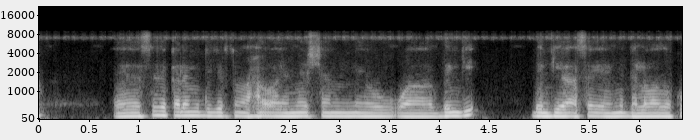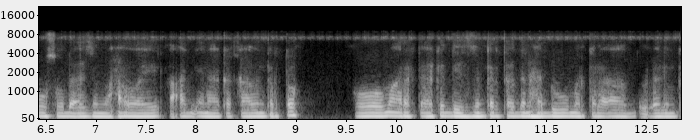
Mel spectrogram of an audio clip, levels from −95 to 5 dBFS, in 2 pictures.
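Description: A speech recording, muffled and hoarse from start to finish, with a hard spectral ceiling near 9 kHz, likely Opus compression in its SILK speech mode at a low rate, around 16 kbps. A spectrogram would show a flat, empty band above 9 kHz.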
